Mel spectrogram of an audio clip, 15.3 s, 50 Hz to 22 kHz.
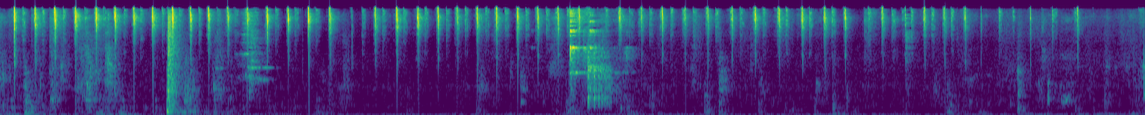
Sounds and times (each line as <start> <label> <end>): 0.0 opening and closing scissors 14.5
